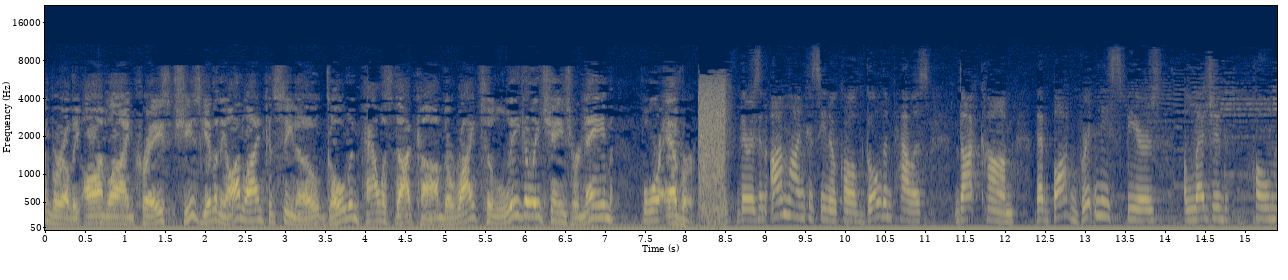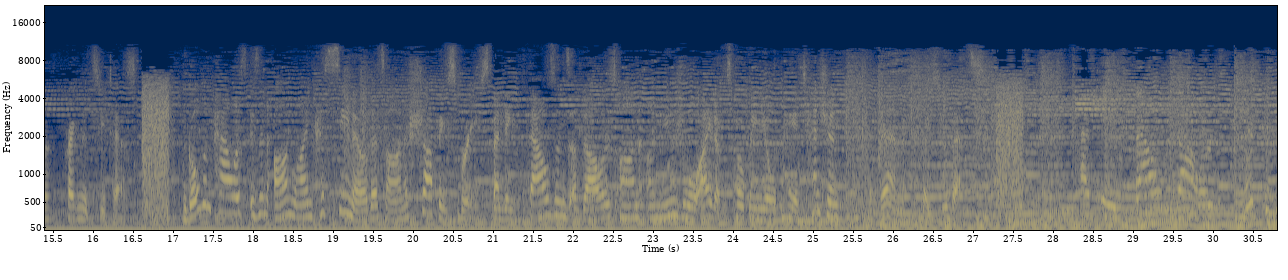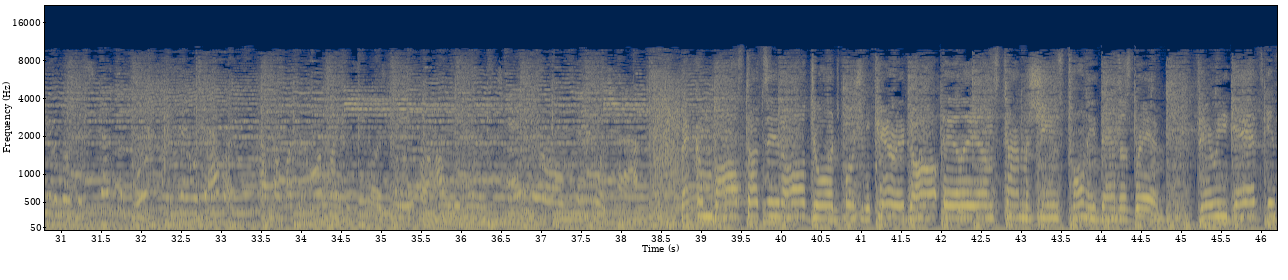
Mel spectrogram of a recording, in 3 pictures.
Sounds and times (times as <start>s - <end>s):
Speech: 0.0s - 16.5s, 17.1s - 27.1s, 28.4s - 39.2s
Funny music: 14.2s - 46.2s.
